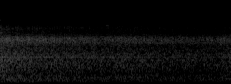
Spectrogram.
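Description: Faint steady hiss of room tone and recording noise, with no distinct sound events.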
